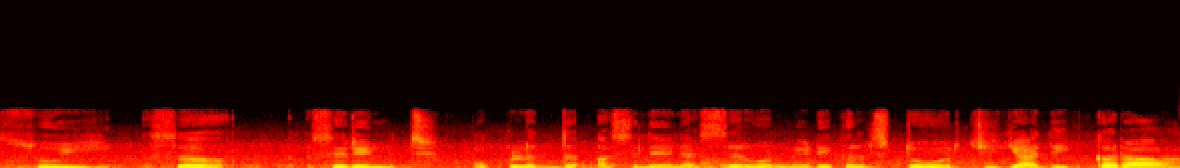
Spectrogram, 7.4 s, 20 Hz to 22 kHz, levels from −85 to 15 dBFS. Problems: constant background noise, background conversations at intervals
